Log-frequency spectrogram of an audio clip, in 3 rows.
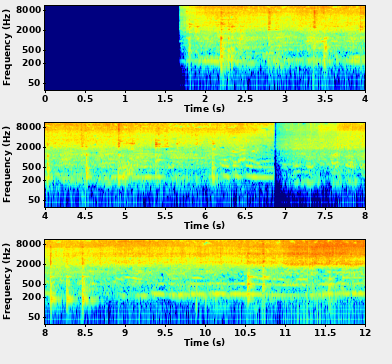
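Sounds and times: metal spatula scraping pan: 1.7 - 6.7
food sizzling in hot oil: 1.7 - 12.0.

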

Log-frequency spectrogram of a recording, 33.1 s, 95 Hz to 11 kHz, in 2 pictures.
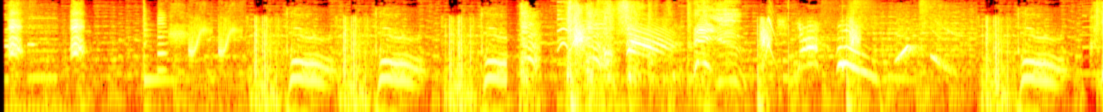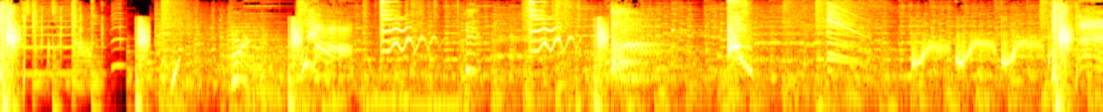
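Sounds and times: slapstick whack sound effects: 8.4 - 9.1, 16.4 - 17.0, 18.6 - 19.3, 20.8 - 21.2, 25.2 - 26.0, 32.2 - 32.8.

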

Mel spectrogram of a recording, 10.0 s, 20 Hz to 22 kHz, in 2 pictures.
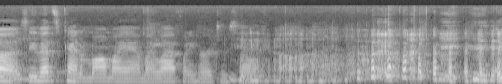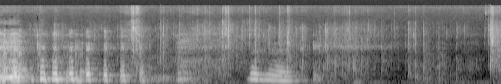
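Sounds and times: packing tape crinkling: 6.1 - 10.0.

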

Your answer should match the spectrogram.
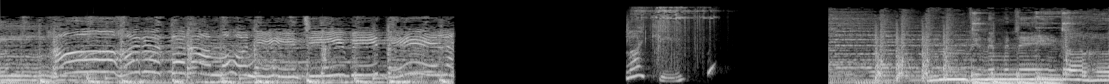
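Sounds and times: music: 0.0 - 4.6, 8.3 - 11.0
voice tag: 6.3 - 6.9.

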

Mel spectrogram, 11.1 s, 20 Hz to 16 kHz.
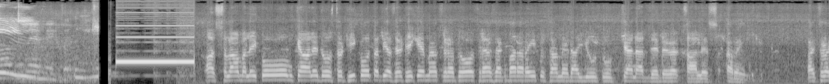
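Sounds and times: steady beep: 1.5 - 2.6.

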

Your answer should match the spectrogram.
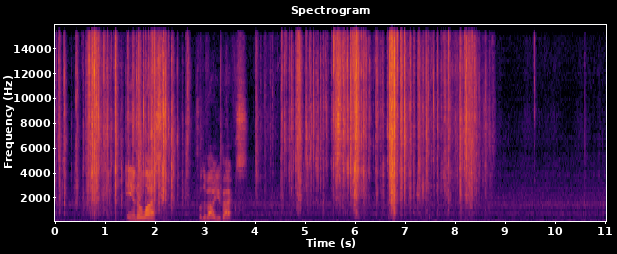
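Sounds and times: wrapper crinkling and tearing: 0.0 - 2.8, 4.2 - 8.8.

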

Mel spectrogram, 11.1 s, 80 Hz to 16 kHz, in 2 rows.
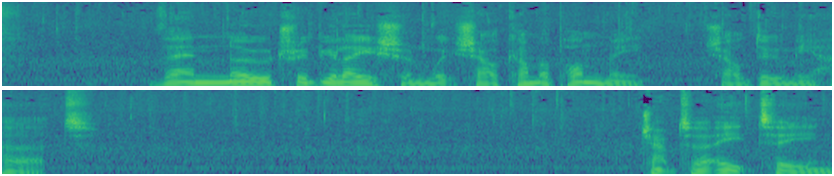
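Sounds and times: faint steady hum: 0.0 - 11.0
steady rain: 0.0 - 11.0.

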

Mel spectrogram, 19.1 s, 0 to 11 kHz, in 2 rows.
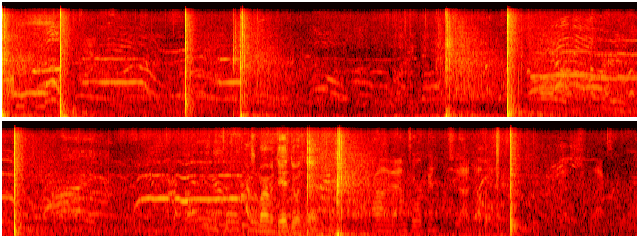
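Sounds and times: fireworks bursting with sharp bangs: 0.0 - 4.7, 6.0 - 8.6, 9.5 - 10.3, 13.9 - 18.0.

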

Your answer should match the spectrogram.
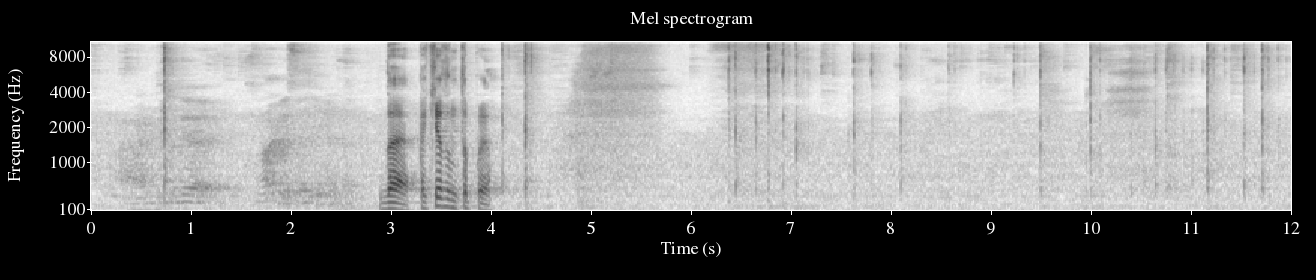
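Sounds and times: laptop keyboard keystrokes: 4.0 - 4.6, 6.3 - 12.0.

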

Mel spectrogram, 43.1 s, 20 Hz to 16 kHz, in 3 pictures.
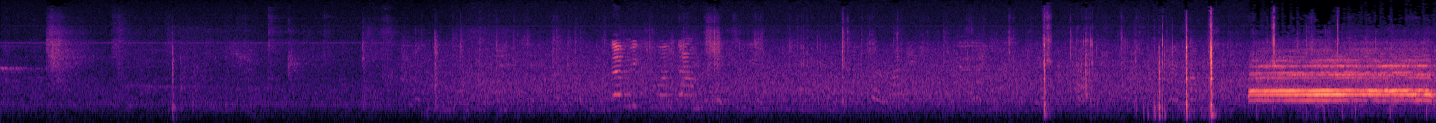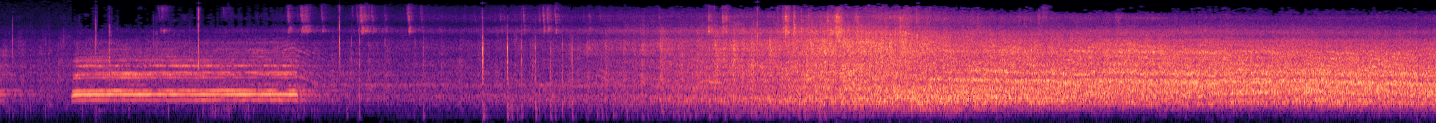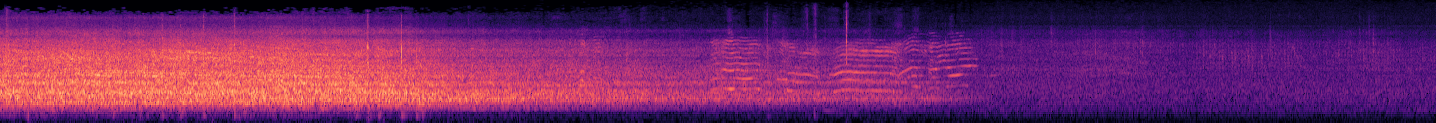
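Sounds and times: train passing rush: 3.4 - 43.0
steam locomotive chime whistle: 12.5 - 18.0
wheel clatter: 17.3 - 25.6.

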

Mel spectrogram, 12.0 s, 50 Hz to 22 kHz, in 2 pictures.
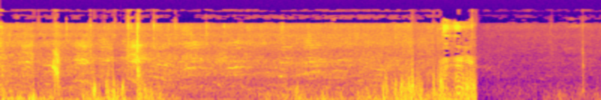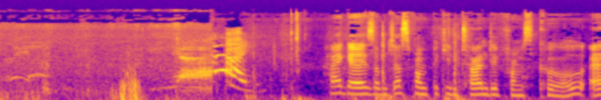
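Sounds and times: children's voices: 0.0 - 8.8.

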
